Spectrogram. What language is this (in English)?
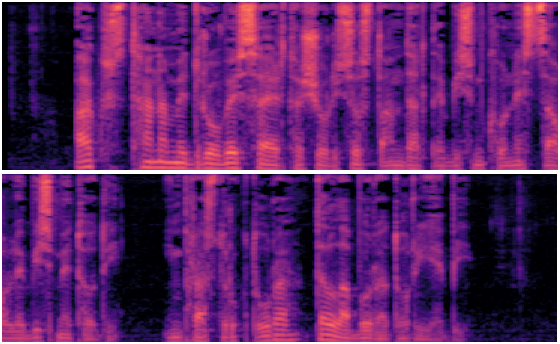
Georgian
